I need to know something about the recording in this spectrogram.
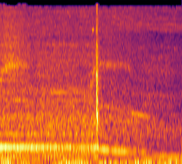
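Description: Vacuum cleaner running with a steady hum. About a second and a quarter in there is a click, after which the hum falls in pitch and fades as the motor runs down.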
